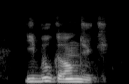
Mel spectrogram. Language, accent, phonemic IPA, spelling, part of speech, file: French, France, /i.bu ɡʁɑ̃.dyk/, hibou grand-duc, noun, LL-Q150 (fra)-hibou grand-duc.wav
- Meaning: Eurasian eagle owl (Bubo bubo)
